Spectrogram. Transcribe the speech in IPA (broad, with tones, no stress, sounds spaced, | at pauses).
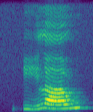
ʔ i˨˩˦ l a˧˥ w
